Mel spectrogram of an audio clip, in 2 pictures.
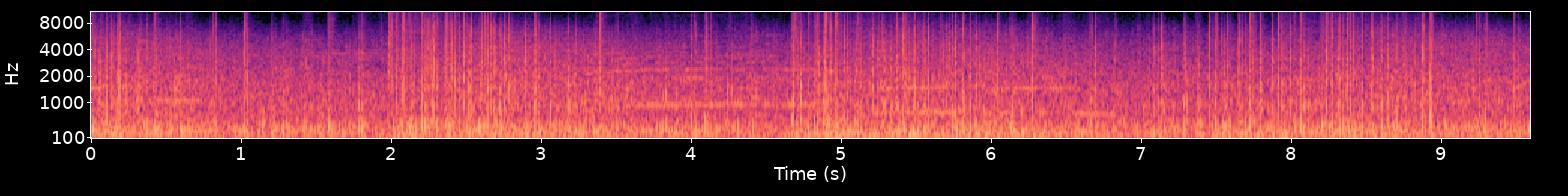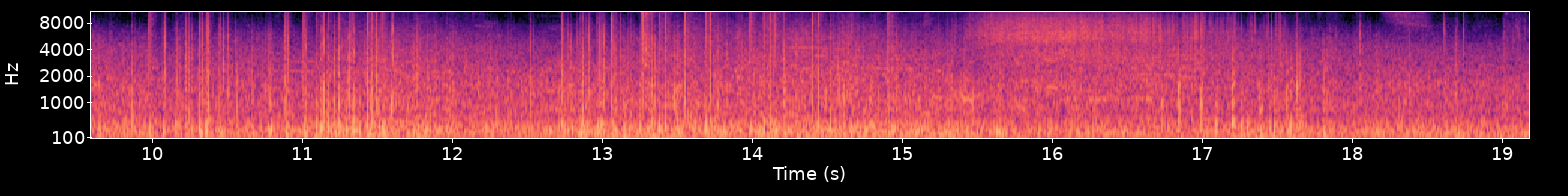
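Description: Fireworks display: a dense, continuous barrage of bangs and crackling from many shells bursting at once, with no let-up.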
